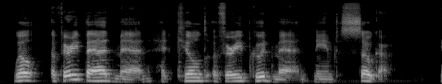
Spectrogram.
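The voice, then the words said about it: Bad period drama accent. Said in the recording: “I'm not going to try to do a little boy Japanese accent. That's why somehow I'm just slipping into what always sounds like just some bad period drama accent.”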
